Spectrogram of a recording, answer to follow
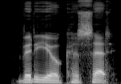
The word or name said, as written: videocassette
